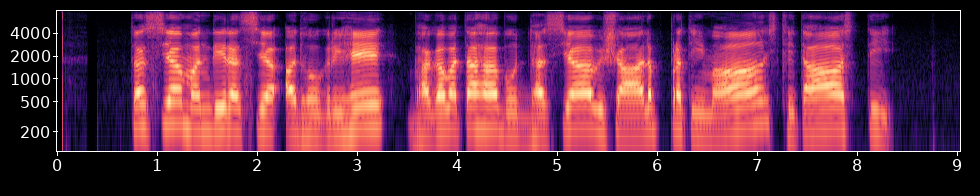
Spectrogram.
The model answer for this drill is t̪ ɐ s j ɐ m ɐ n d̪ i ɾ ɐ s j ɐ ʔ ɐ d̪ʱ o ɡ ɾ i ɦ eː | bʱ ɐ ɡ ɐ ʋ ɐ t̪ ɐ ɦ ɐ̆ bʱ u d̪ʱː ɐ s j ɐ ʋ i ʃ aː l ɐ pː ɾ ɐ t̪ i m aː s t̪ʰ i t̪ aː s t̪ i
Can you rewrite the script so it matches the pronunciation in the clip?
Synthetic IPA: t̪ ɐ s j ɐ m ɐ n d̪ i ɾ ɐ s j ɐ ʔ ɐ d̪ʱ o ɡ ɾ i ɦ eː | bʱ ɐ ɡ ɐ ʋ ɐ t̪ ɐ ɦ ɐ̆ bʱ u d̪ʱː ɐ s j ɐ ʋ i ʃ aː l ɐ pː ɾ ɐ t̪ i m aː s t̪ʰ i t̪ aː s t̪ i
